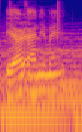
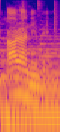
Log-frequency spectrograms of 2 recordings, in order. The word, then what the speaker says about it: Aranime: By the way, some of you might pronounce it as Air Anime, but it's actually Arime like Aran plus anime.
